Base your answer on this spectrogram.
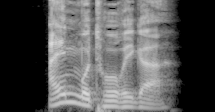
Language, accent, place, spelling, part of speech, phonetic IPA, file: German, Germany, Berlin, einmotoriger, adjective, [ˈaɪ̯nmoˌtoːʁɪɡɐ], De-einmotoriger.ogg
- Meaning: inflection of einmotorig: 1. strong/mixed nominative masculine singular 2. strong genitive/dative feminine singular 3. strong genitive plural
